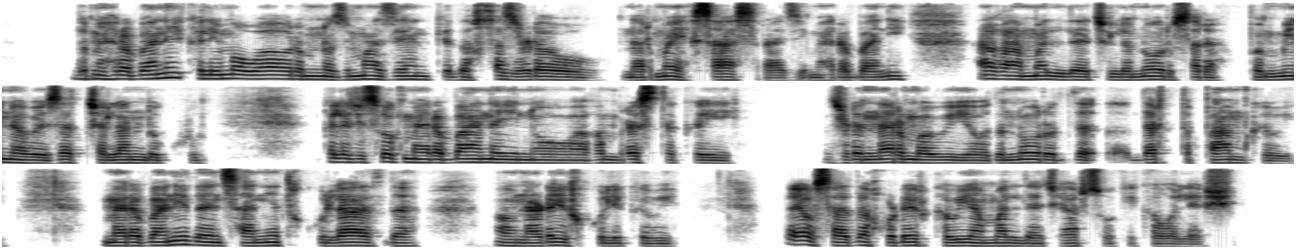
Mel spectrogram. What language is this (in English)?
Pashto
